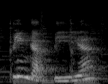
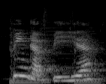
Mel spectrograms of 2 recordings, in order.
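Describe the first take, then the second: Both takes have the same delivery.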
